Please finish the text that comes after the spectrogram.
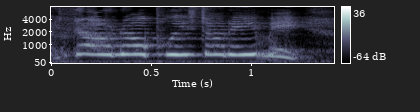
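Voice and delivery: high, loud scream of terror; a mock scream from the guy at the back; panicked plea. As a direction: beg not to be eaten, shrieking. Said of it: "he's like".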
